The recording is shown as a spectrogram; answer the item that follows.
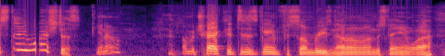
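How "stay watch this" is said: very high excited exclamation. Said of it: "I said".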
